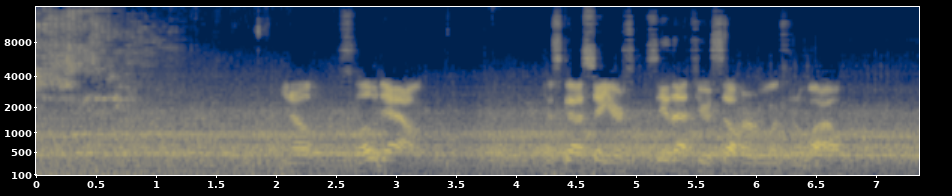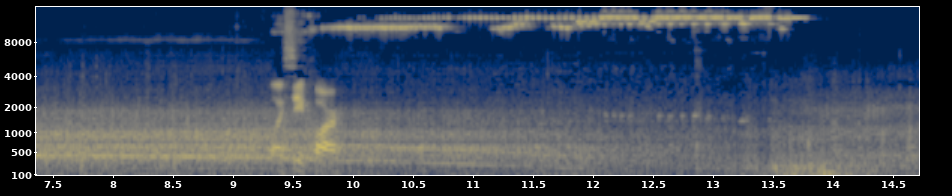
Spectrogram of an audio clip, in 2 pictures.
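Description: An electric motor whines steadily as a scooter rolls along.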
